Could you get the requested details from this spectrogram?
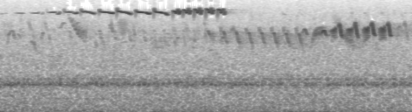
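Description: A common firecrest gives very high, thin notes that quicken into a rapid rising series, over a steady low hum.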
